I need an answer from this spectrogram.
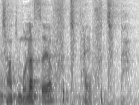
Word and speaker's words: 후츠파: 우리 목사님께서 경상도 사투리라 해가지고 나는 전 발음을 정확히 몰랐어요. 후츠파예요. 후츠파. 후츠파.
